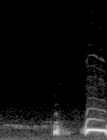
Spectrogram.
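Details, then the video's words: Spotted dove used as a decoy, cooing to call wild doves: a faint trace, then a short low note and a longer sustained coo, loud and clean with no other sounds. "Tiếng Chim Cu Mồi GÁY GỌI Bổi, Mở Lên Bổi Gáy Cả Ngày"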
